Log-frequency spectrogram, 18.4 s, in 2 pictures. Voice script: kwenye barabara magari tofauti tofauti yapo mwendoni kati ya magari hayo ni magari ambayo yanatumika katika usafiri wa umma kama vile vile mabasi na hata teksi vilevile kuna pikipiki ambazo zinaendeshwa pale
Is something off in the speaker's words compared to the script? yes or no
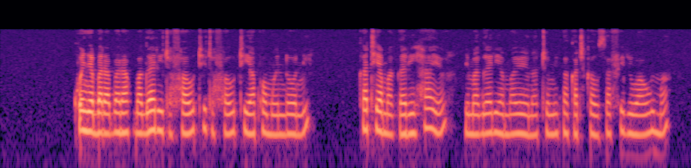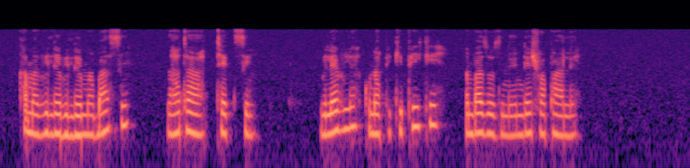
no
